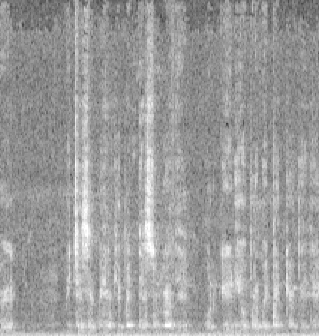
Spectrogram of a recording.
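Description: Indistinct speech, too low and unclear for words to be made out, over a steady low background noise.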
